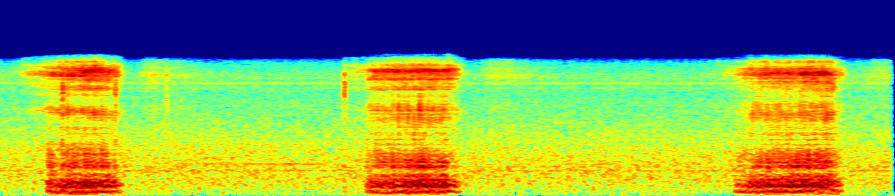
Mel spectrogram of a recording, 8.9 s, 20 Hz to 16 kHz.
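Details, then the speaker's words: Adult husband asleep, recorded through the bedroom wall: loud, rough snores on each breath in, about 20 a minute with quiet gaps; wife says he snores really loud. Snoring. "yeah you're snoring really loud and I finally got you on tape roll over you're snoring really loud you're going to hurt your throat"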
